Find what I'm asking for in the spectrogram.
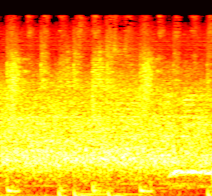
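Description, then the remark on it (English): A dense, loud arena crowd in Charlotte roars and cheers continuously after the Hornets win an NBA game at the buzzer, a wall of overlapping voices with scattered low thuds and a brief whistle-like tone rising out of the din. “The Hornets win the game at the buzzer. Listen to this crowd.”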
